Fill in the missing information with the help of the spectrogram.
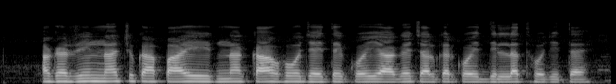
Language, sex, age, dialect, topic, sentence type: Magahi, male, 51-55, Central/Standard, banking, question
